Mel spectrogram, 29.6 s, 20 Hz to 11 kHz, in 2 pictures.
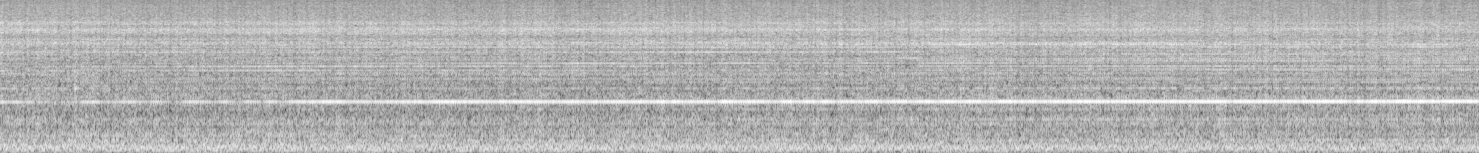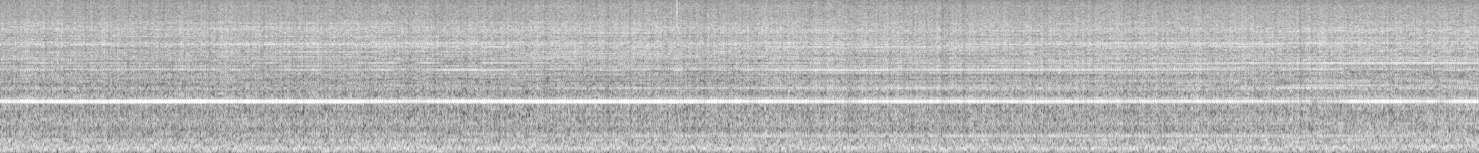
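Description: Boeing 777-200 cabin noise with the jet engines running: a loud, steady rush with a steady high whine from the engines.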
